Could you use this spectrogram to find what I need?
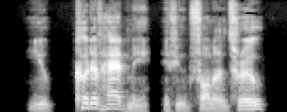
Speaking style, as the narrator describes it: said Damon through clenched teeth

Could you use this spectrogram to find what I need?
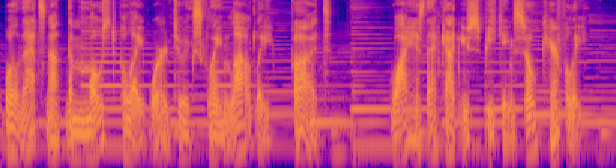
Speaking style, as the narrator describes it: Avi asked

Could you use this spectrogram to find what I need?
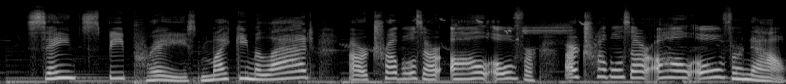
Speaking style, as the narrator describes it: she cried

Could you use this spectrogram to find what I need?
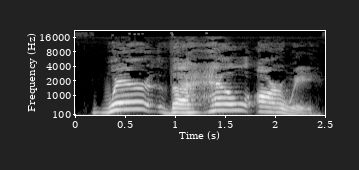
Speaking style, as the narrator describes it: yelled

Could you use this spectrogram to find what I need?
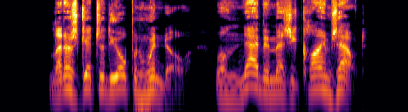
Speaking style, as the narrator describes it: Lestrade whispered

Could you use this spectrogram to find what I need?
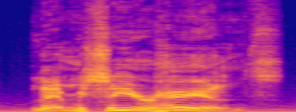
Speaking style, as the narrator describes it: yelled

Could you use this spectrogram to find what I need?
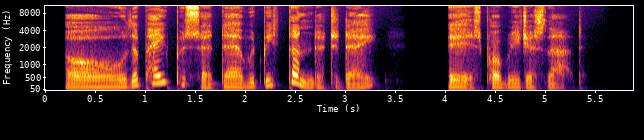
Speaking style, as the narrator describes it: the lion replied soothingly

